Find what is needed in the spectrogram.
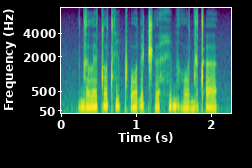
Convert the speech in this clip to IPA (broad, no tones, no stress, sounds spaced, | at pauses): d ə l ɘ t o tʼ i pʼ o ɗ ə t͡ʃʼ ɘ h i bʱ o d ə tʼ ɜ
